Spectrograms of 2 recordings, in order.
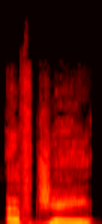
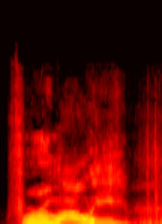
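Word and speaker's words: Fjörulalli: And it is not, the Icelandic language is not phonetic. Not going to even pronounce it. I am not, no. I could tell you it's Fjorulalli. It's close to that.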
